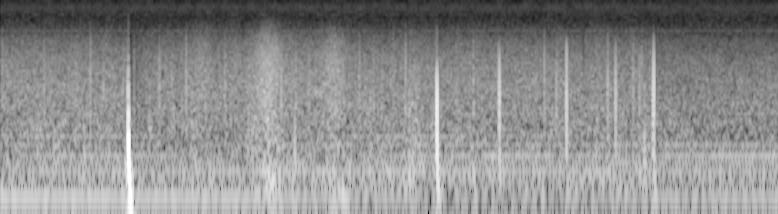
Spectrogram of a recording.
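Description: Faint steady hiss and low hum of an old recording, with a sharp click about a second in and several smaller clicks and pops between four and seven seconds, plus two soft swells of noise in the middle.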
